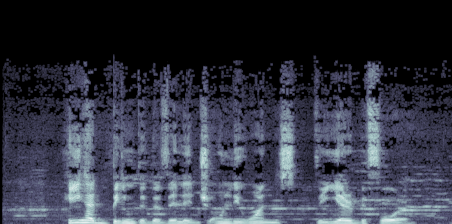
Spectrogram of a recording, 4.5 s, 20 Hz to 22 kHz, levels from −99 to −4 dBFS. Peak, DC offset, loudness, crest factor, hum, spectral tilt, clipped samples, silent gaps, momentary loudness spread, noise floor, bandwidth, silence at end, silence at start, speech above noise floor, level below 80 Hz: 0 dBFS; under 0.1%; -17 LUFS; 18 dB; none; -3.5 dB/octave; under 0.1%; none; 13 LU; -38 dBFS; 16 kHz; 0.05 s; 0.15 s; 20 dB; -52 dBFS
